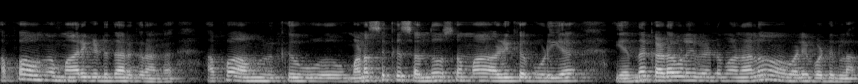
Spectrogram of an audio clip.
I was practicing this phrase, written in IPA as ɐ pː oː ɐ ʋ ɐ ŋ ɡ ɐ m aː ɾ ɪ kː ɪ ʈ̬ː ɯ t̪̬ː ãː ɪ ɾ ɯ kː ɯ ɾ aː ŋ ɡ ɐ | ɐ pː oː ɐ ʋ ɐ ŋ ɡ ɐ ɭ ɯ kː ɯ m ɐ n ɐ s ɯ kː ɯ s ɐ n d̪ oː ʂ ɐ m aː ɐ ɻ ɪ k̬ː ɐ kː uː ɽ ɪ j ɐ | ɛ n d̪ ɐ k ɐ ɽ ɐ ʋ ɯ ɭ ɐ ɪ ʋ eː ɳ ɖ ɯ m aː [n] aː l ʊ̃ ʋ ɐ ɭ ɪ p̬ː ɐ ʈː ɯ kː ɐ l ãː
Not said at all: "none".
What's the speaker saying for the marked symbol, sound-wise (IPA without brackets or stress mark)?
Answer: n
